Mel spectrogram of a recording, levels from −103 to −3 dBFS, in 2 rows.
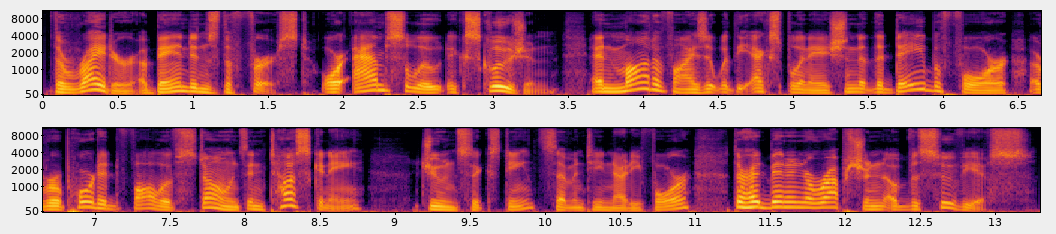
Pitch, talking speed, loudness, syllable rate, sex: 135 Hz, 165 wpm, -20 LUFS, 5.5 syllables/s, male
